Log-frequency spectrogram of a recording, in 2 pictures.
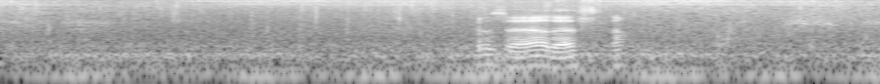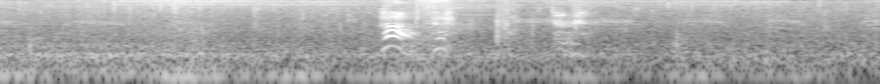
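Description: Flames crackle softly.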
